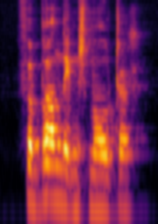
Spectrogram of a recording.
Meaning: combustion engine
- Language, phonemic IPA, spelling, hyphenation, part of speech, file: Dutch, /vərˈbrɑn.dɪŋsˌmoː.tɔr/, verbrandingsmotor, ver‧bran‧dings‧mo‧tor, noun, Nl-verbrandingsmotor.ogg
